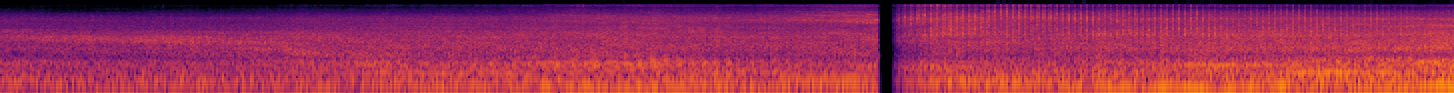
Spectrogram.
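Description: A truck engine rumbles as it approaches along a road.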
